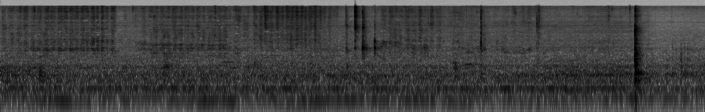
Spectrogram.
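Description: Battery-powered Crest electric toothbrush running and scrubbing teeth, a steady buzzing scratch, with a few light clicks midway and one sharp knock near the end.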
